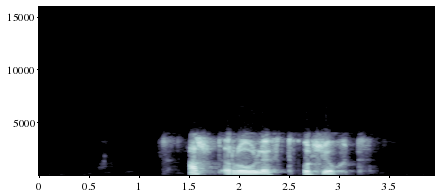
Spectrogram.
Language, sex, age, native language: Icelandic, male, 50-59, Icelandic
